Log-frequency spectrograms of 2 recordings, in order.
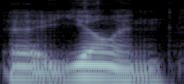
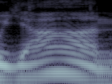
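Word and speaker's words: Ioan: uh his name is johan it's a welsh name it's pronounced i o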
